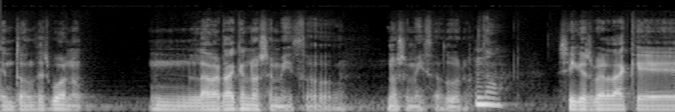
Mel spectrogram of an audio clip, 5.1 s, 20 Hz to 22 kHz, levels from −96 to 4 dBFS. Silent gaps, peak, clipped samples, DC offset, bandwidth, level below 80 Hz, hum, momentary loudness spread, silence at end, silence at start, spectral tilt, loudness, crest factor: none; 0 dBFS; under 0.1%; under 0.1%; 12.5 kHz; -46 dBFS; none; 13 LU; 0 s; 0 s; -7 dB/octave; -20 LUFS; 20 dB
